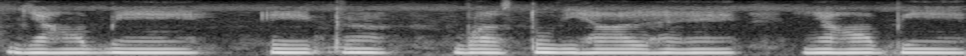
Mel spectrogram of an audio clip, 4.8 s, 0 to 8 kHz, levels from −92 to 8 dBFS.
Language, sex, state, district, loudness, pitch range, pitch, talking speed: Hindi, female, Bihar, Samastipur, -13 LUFS, 195-205 Hz, 200 Hz, 110 wpm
